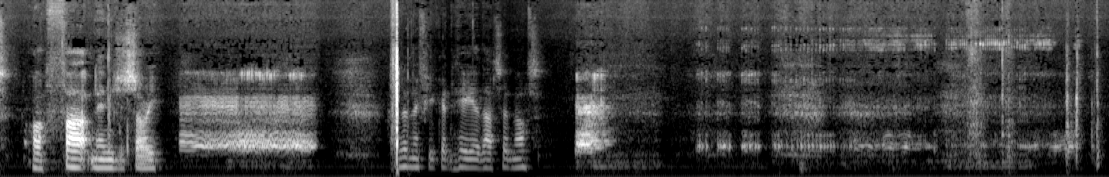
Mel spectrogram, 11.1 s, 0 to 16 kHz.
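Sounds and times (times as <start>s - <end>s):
electronic fart sound from toy: 1.8s - 3.2s, 5.8s - 6.2s, 7.0s - 10.8s.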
